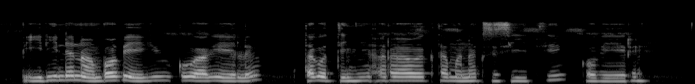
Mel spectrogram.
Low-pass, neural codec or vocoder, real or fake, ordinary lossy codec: 7.2 kHz; none; real; none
